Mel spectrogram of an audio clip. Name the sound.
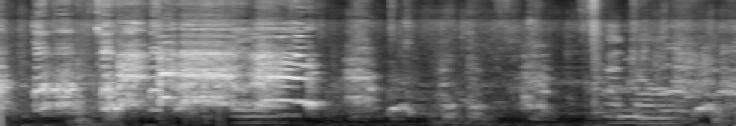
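pet gamefowl chickens making noise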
